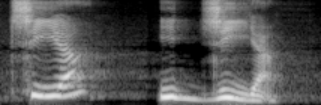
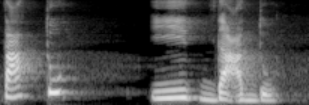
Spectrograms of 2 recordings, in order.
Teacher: Então, em algumas partes do Brasil, como no dialeto paulistano, né, por exemplo, a gente tem o T e o D sendo realizados como Ch e J, quando eles estão antes de um I. É o caso de tia e dia.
